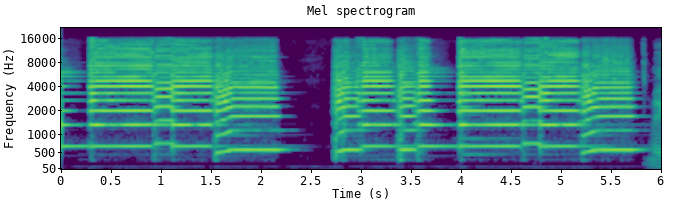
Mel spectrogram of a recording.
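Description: Fiddle playing a short bowed phrase twice with a brief pause between: the E–F–E figure, its first E brought in early on a down bow, with notes slid up into pitch.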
